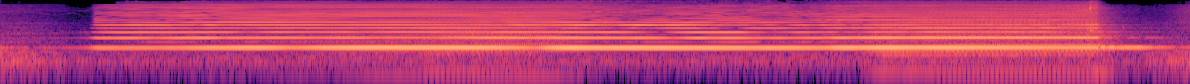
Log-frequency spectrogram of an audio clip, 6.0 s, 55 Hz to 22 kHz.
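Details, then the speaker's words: StepperOnline NEMA23 180W 3000 rpm easy servo, bench torque test at gain 12 under load: steady shrill singing tone with ringing overtones for about five seconds then stops; servo oscillating from excessive gain, dialed back to 11. "okay looks like that is not gonna work um with that higher gain so let me dial it back down"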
